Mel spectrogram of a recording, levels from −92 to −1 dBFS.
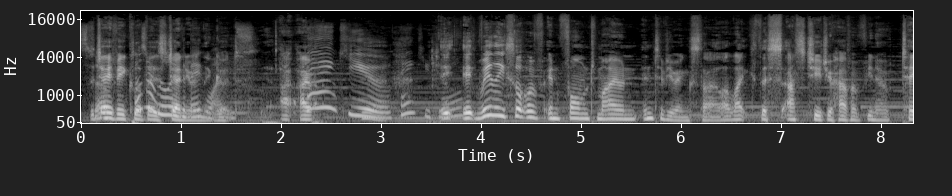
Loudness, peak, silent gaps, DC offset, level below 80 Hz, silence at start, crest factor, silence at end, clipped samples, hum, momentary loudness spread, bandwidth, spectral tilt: -26 LUFS; -6 dBFS; none; under 0.1%; -54 dBFS; 0 s; 20 dB; 0 s; under 0.1%; none; 12 LU; 19.5 kHz; -5 dB/octave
